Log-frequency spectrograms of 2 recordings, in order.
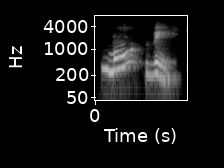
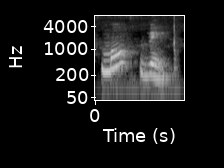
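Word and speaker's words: mauvais: you earlier also that whenever S is at the end, it is a muted consonant, so we will not pronounce it. The pronunciation is mo way.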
